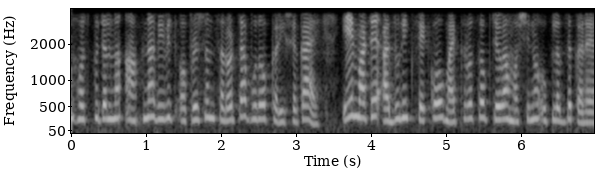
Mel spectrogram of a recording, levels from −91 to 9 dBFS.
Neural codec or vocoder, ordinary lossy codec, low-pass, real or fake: codec, 16 kHz, 0.8 kbps, ZipCodec; none; 3.6 kHz; fake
